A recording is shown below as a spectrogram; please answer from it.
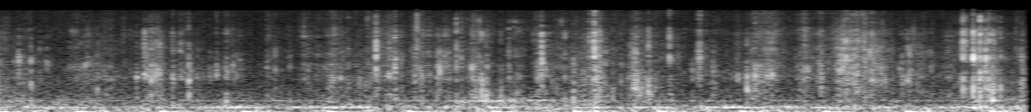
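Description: A light, soft bunch of white artificial foam roses is held in one hand and scratched and tapped with long nails. Dense, quiet crinkling and scratchy rustling runs through the clip, with bright crisp ticks from the taps over a steady low hum.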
